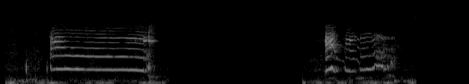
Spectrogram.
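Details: Neutered male Maine Coon cat: a long, even, tonal meow of over a second, then after a pause a rougher call that wavers and trills up and down before fading.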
